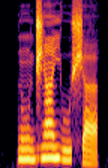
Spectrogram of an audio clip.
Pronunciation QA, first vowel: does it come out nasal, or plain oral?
nasal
